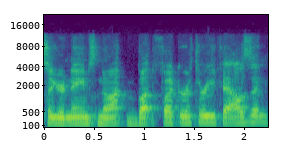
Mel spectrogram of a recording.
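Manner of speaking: ordinary delivery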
